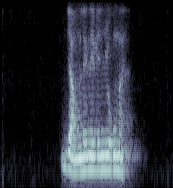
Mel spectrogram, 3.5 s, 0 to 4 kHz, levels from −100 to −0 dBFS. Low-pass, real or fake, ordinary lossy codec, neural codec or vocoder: 3.6 kHz; fake; Opus, 32 kbps; codec, 24 kHz, 6 kbps, HILCodec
